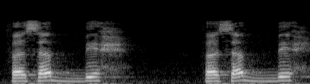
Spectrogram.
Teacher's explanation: شوف الحاء من أحرف الهمس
